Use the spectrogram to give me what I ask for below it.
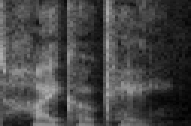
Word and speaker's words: HiKOKI: On October 1, 2018, the power tool brand changes from Hitachi to Hikoki, pronounced Hikoki.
